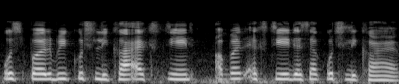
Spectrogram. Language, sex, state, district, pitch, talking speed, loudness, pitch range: Hindi, female, Punjab, Pathankot, 240 Hz, 180 wpm, -16 LUFS, 230-255 Hz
